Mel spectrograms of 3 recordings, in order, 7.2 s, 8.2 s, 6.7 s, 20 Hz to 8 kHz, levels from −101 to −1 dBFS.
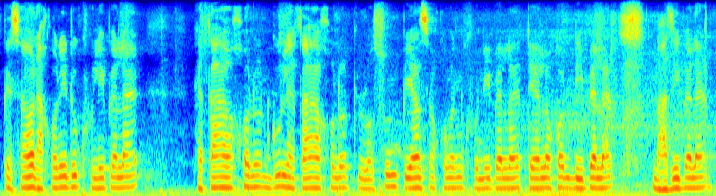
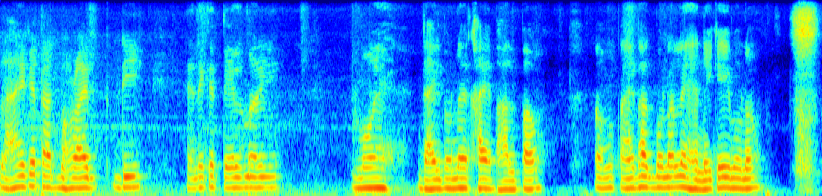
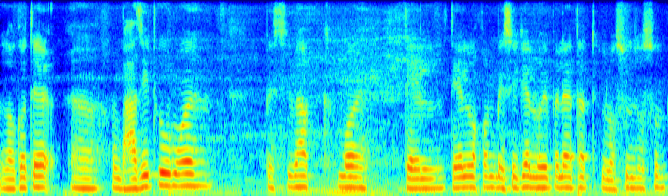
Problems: background sounds at intervals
